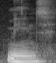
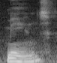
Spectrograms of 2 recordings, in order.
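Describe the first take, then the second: Both takes have the same delivery.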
